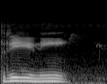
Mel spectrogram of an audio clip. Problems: background sounds at intervals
